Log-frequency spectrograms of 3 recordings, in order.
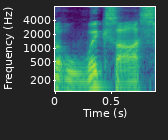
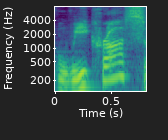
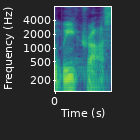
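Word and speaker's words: WIXOSS: See, I wanted to say it's called Wixos, which just sounds weird. I did find a how to pronounce thing, which is going to be here on screen. So, I'm going to be calling it Wcross.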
